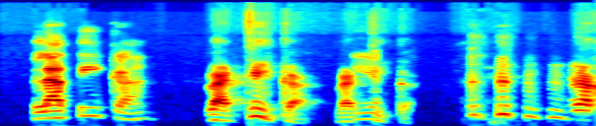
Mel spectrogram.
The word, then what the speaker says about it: La Tica: La Tica.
